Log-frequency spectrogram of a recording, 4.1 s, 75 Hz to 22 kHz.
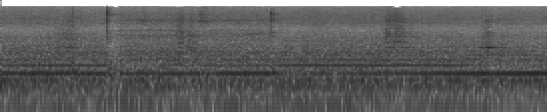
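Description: Hyd-Mech S-20A horizontal band saw running: a steady machine hum of several even tones over a low rumble, with a few faint ticks.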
